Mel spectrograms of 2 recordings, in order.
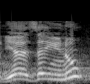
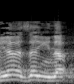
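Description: First: زين ending in a u after the n; damma ending. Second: زينب cut after the n, ending in a; fatha ending. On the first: Teacher shows the non-waiting form, زين ending in nu. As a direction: say زين as zaynu, without the b. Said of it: "من لا ينتظر". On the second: Teacher shows the awaited-letter form, زينب said as zayna. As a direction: drop the b of زينب and end on na. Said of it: "مبنية على الفتح". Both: Shown as a demonstration.

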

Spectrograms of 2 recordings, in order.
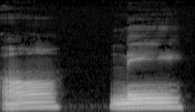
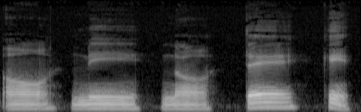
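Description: First: Aninadeki drawn out slowly; slow model word. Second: Aninadeki stretched syllable by syllable, very slowly. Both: Shown as a demonstration. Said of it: "it's pronounced like this".

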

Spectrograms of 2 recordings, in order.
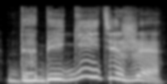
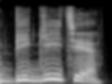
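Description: First: Истошный крик, высоко и медленно; сорвись на истерику, очень громко; истерический крик. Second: Громкий крик, выше обычного; выкрикни приказ во весь голос; крик не своим голосом. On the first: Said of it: "истерически заорала Глаша". (истерический вопль) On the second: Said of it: "заорала не своим голосом". (отчаянный крик) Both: Acted.

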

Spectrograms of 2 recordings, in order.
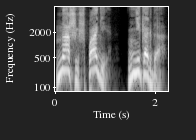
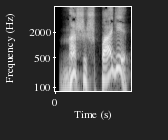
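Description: First: Much higher, loud indignant cry; flatly refuse, ringing; loud outraged refusal; defiant refusal. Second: Slow, louder incredulous question; louder, higher disbelief; indignant exclamation. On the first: Refusing to surrender swords. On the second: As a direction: repeat it in outrage. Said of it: "воскликнул Д'Артаньян". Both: Acted.

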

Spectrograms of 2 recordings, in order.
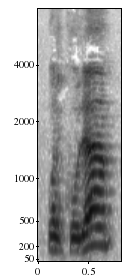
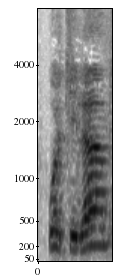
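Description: First: والكلام said walkulam; u after the k in والكلام; kulam with damma. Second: والكلام said walkilam; i after the k in والكلام; kilam with kasra. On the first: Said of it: "بضم الكاف". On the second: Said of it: "بكسر الكاف". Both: Shown as a demonstration.

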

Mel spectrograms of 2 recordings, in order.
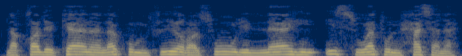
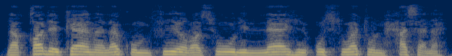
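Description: First: "أسوة" opened with an i sound, iswa; kasra on the hamza. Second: Said in the usual way. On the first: Shown as a demonstration. Teacher showing Qalun's reading, "أسوة" said with initial i. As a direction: read "أسوة" as iswatun, i rather than u. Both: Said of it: "بكسر الهمزة هكذا".

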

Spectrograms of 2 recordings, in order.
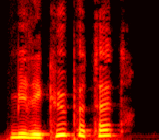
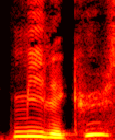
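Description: First: Said in the usual way. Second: Louder, higher, alarmed exclamation; startled cry. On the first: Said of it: "La vieille femme eut presque une frayeur". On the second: A narrator's reading. Old woman shocked by Schröder's offer, crying out. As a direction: cry out, frightened by the sum. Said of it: "s'écria-t-elle".

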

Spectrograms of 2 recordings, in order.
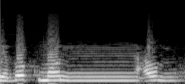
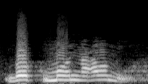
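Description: First: Mistaken long humming n at the end of "بكم"; wrong ghunnah. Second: "بكم" ending in a clean n, straight into "عمي"; no ghunnah. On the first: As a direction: imitate the error, holding "بكم" in a hum before "عمي". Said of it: "ما اقولش". (تقليد الغلط: "بكم عمي" بغنة طويلة) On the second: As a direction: keep the n of "بكم" short before "عمي". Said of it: "يبقى ما غنش". ("بكم عمي" بنون ظاهرة من غير غنة) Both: Shown as a demonstration.

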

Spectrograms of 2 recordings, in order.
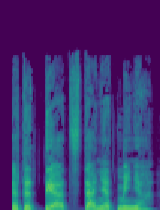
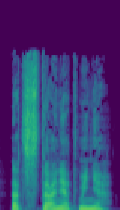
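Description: First: Higher-pitched retort, leaning on "ты"; tearful retort. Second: Said in the usual way. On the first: A narrator's reading. Wife hurls husband's order back at him, tearful retort. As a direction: throw it back at him, "ты" raised. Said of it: "задыхаясь от слёз".

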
